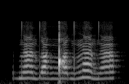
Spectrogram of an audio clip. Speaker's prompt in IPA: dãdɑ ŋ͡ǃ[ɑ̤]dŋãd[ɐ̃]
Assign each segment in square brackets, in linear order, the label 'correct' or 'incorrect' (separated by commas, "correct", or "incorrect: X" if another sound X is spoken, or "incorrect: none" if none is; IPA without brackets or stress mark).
incorrect: ɑ, incorrect: ã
